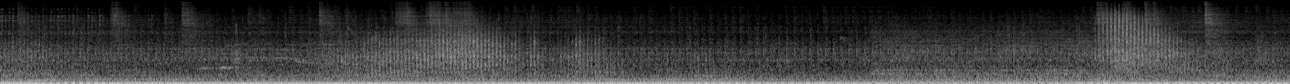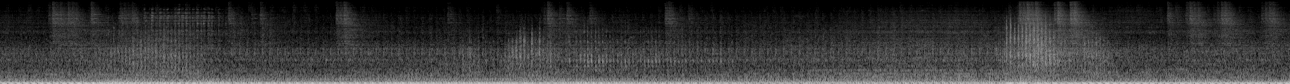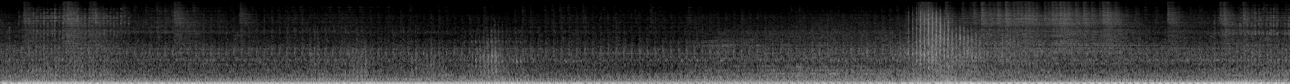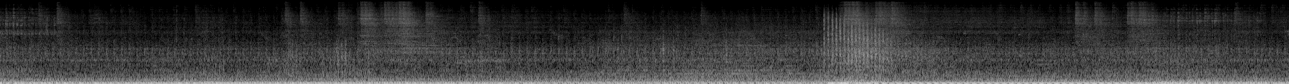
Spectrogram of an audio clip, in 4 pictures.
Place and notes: Friedelstr., Neukölln, Berlin - wastewater pump rattling
Berlin Friedelstr., construction site, wastewater pump, rattling gear
(Sony PCM D50, DPA4060)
